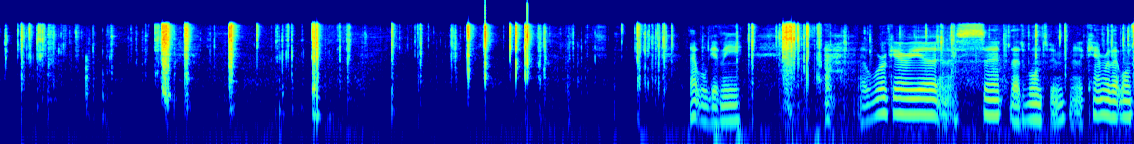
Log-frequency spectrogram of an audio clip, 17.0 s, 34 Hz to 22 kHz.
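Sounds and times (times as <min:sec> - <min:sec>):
adhesive tape ripping: 0:02.2 - 0:03.6, 0:05.9 - 0:08.2, 0:09.4 - 0:17.0.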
